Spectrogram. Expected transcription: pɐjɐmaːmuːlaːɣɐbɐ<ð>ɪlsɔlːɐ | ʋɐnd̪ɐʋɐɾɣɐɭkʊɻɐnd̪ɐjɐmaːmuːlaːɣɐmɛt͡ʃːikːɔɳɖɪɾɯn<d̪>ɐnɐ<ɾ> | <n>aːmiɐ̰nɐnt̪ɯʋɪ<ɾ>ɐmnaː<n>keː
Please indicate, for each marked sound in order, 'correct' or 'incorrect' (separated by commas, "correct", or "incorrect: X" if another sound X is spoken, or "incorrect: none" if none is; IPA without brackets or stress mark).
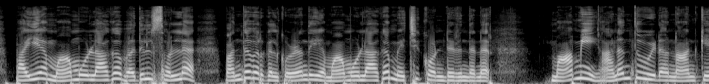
correct, correct, correct, incorrect: m, incorrect: ɽ, correct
